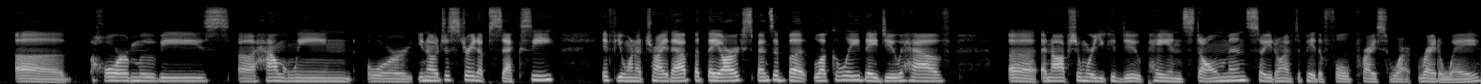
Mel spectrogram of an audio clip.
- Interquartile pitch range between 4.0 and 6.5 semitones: No, average, 3.3 semitones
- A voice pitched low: No, medium, 160 Hz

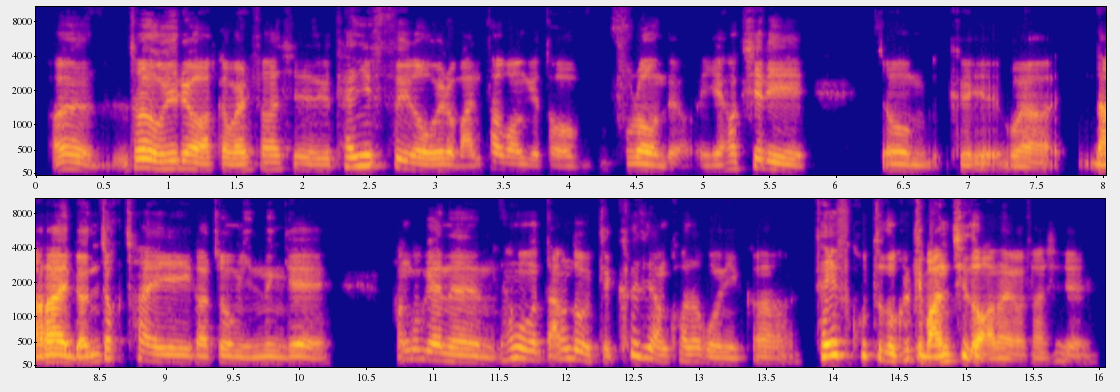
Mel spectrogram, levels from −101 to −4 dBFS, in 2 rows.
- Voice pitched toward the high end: No, low, 135 Hz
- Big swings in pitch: Yes, wide, 6.8 semitones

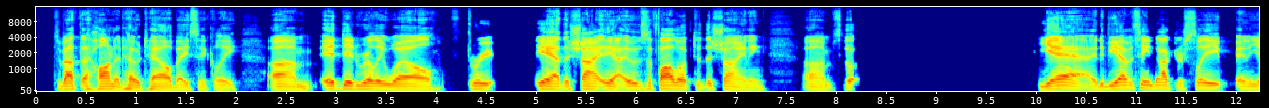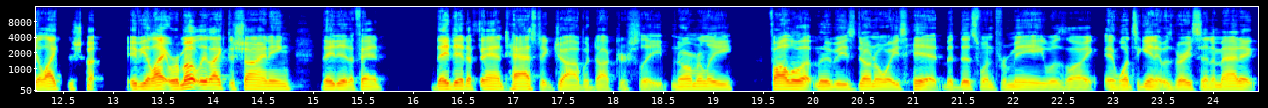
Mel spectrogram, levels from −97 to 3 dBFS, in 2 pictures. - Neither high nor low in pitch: No, low, 110 Hz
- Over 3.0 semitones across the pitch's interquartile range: No, average, 2.7 semitones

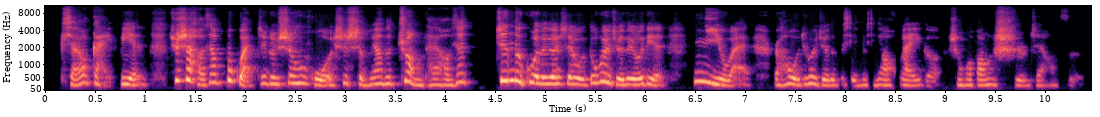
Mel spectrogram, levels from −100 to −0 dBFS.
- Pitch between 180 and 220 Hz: No, high, 240 Hz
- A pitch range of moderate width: Yes, average, 5.0 semitones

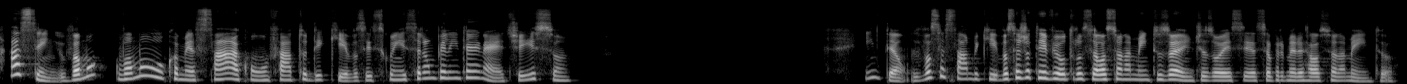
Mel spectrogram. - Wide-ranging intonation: Yes, wide, 5.9 semitones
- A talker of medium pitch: No, high, 220 Hz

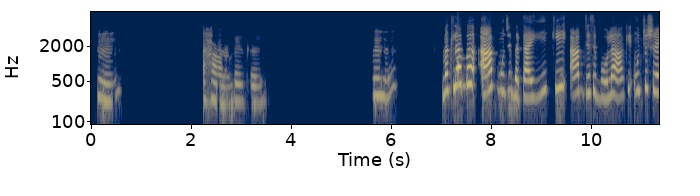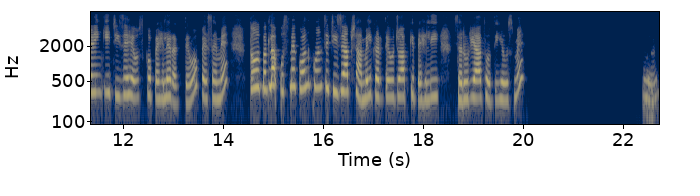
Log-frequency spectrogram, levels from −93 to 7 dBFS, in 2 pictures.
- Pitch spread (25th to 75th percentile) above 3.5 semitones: Yes, average, 5.2 semitones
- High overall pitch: Yes, very high, 275 Hz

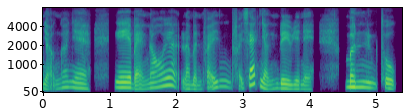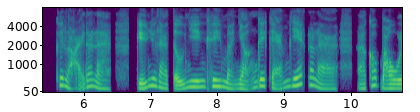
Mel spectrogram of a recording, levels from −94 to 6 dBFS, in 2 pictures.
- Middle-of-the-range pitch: Yes, medium, 175 Hz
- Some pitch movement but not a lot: No, wide, 6.0 semitones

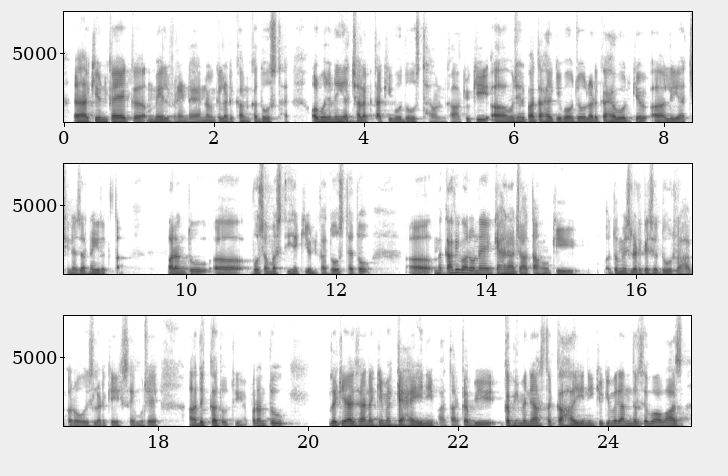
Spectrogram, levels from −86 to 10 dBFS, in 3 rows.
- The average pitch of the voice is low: Yes, low, 125 Hz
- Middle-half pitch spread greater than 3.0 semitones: Yes, average, 3.8 semitones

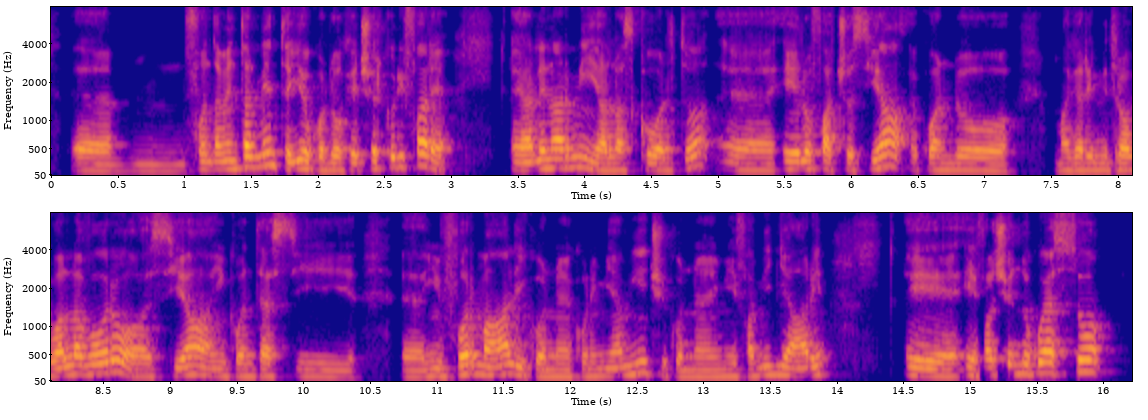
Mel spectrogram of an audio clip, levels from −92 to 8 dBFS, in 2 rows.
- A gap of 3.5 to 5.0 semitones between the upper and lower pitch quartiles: Yes, average, 4.4 semitones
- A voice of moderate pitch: No, low, 130 Hz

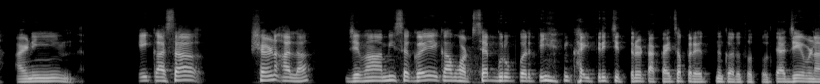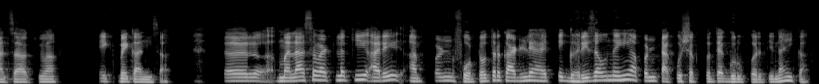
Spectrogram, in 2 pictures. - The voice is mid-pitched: Yes, medium, 160 Hz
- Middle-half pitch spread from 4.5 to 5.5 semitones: Yes, average, 4.9 semitones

